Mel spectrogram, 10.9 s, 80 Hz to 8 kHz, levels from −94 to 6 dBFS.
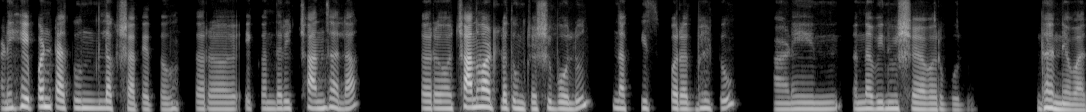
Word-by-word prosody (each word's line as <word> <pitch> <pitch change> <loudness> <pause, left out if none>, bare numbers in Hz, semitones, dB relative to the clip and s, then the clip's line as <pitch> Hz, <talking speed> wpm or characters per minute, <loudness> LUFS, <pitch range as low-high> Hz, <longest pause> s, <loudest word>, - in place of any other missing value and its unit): आणि 185 +1 0
हे 230 - +6
पण 230 -1 +6
त्यातून 195 -1 +2
लक्षात 170 -3 0
येतं. 155 +2 -6 0.2
तर 170 0 -5 0.4
एकंदरीत 180 0 -4
छान 185 -1 +3
झाल. 195 -5 -1 0.8
तर 185 0 -1 0.3
छान 210 +1 +9
वाटलं 210 -4 +5
तुमच्याशी 175 0 0
बोलून. 175 +7 0 0.3
नक्कीच, 185 0 -4
परत 175 -3 +1
भेटू 190 - -3 0.4
आणि 165 +1 -2 0.2
नवीन 175 0 +1
विषयावर 160 -3 +1
बोलू. 145 -1 -13 0.7
धन्यवाद. 155 -8 +4
175 Hz, 125 wpm, -25 LUFS, 165-190 Hz, 0.8 s, छान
